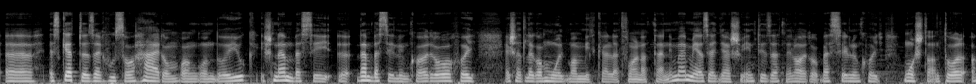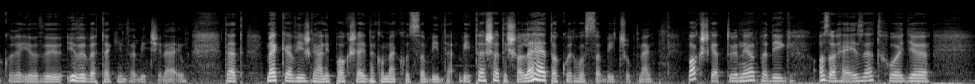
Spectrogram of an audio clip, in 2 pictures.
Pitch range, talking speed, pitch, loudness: 130-155 Hz, 165 wpm, 145 Hz, -19 LUFS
